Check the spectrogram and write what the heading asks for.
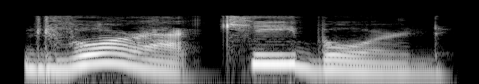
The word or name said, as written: dvorak keyboard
